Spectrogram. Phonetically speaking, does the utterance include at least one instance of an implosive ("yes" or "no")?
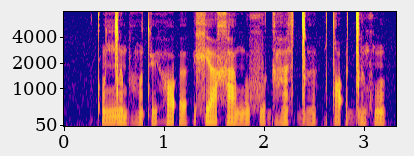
no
